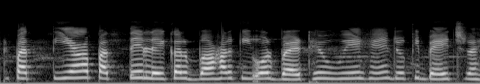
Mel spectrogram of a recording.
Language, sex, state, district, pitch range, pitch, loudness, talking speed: Hindi, female, Bihar, Gopalganj, 265-285 Hz, 275 Hz, -16 LUFS, 175 wpm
